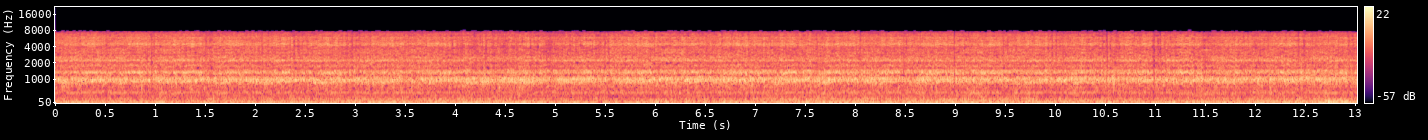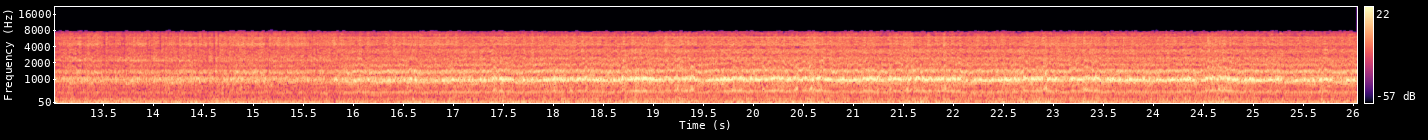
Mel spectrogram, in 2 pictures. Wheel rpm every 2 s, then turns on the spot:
110, 110, 120, 120, 120, 110, 110, 110, 110, 110, 110, 120, 110.
none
